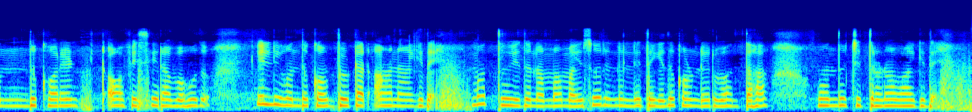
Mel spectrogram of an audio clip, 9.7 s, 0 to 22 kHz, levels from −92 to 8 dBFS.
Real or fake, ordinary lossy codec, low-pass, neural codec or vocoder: real; none; none; none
